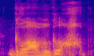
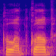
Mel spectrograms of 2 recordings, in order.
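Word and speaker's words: Gl'bgolyb: also a lusus named glum glob isn't it pronounced like glub-glub basically but creep more creepy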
